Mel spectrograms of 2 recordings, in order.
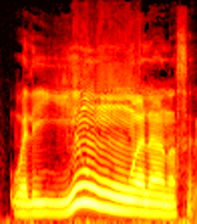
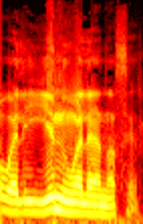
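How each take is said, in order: First: The n merges into the w with nasalization. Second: The n is pronounced clearly before the w. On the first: The speaker calls it right. "on fait ronna, on fait élision" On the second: The speaker calls it wrong. "et non pas"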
